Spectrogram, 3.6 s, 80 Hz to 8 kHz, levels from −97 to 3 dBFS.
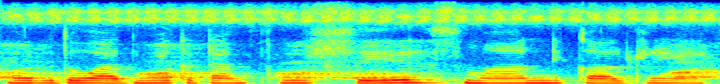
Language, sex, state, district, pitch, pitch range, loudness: Hindi, female, Punjab, Kapurthala, 225 Hz, 220-230 Hz, -15 LUFS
